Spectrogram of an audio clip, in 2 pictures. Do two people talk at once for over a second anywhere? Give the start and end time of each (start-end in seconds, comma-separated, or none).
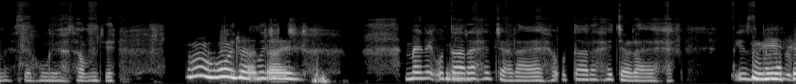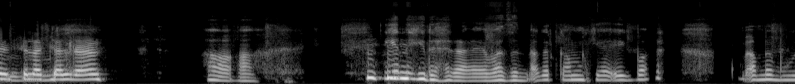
none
